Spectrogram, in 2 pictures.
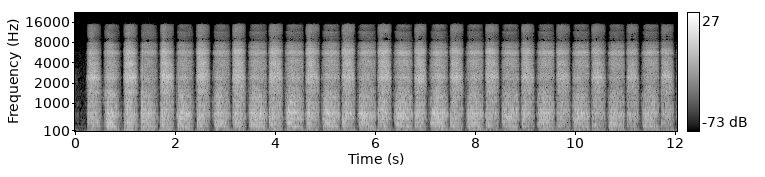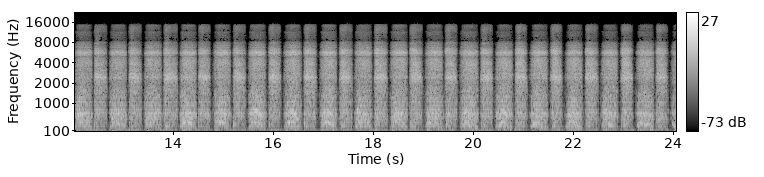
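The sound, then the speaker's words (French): Rapid breaths through one nostril during an alternate nostril breathing exercise: dozens of sharp, even nasal sniffs repeat at a quick, steady pace for the whole stretch, with no talking. “Et expire par cette narine. Puis par la gauche, tu inspires. Change de narine, ferme la gauche maintenant et commence à droite.”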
